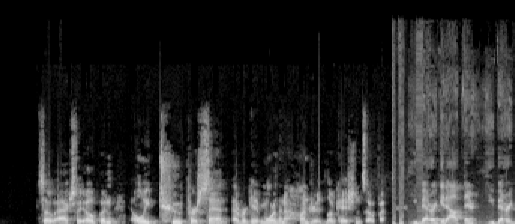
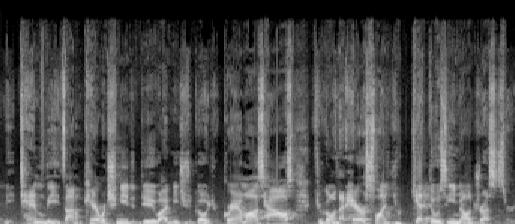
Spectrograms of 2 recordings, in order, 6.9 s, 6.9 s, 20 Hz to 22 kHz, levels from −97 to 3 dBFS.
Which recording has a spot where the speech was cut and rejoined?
first; 1 cut; at 5.3 s

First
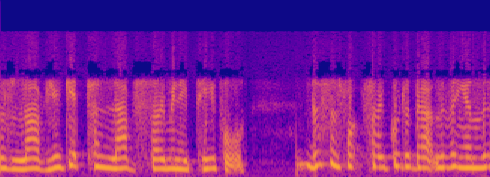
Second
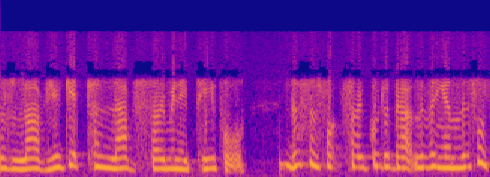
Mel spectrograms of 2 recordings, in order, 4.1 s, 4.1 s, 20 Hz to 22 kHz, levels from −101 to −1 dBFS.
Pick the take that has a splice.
second; 1 cut; at 2.2 s

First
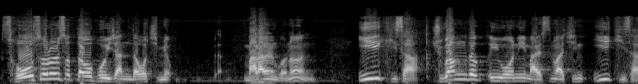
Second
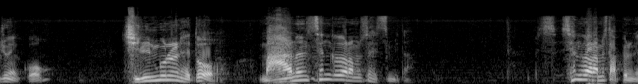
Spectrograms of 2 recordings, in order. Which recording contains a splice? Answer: first; 1 cut; at 3.6 s

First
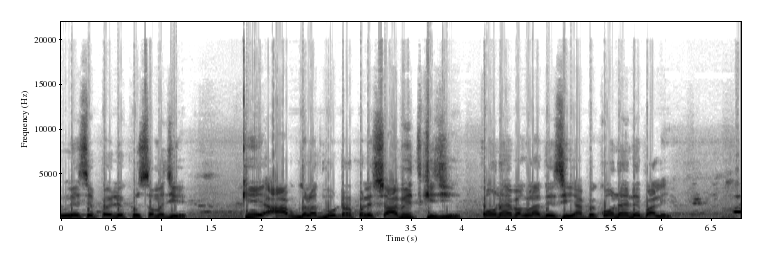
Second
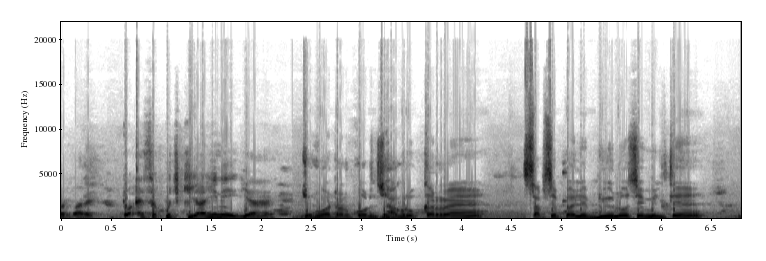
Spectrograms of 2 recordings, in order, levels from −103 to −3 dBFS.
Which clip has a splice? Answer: second; 1 cut; at 2.2 s

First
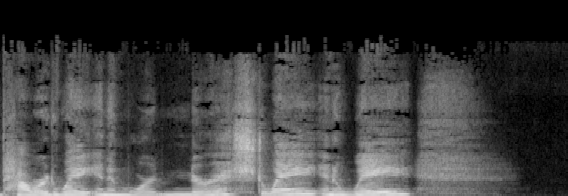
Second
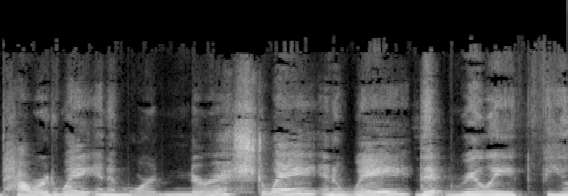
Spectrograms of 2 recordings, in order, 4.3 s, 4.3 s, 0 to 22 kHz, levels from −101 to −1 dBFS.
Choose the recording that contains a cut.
second; 1 cut; at 3.1 s

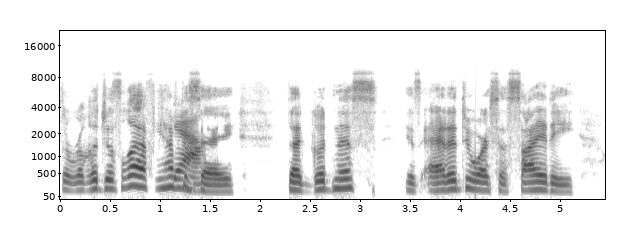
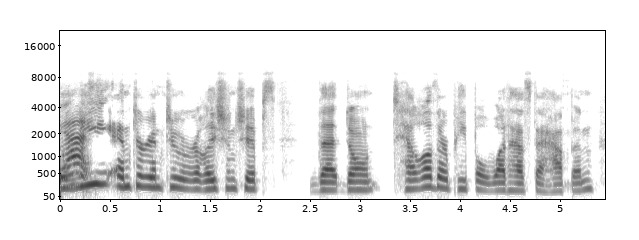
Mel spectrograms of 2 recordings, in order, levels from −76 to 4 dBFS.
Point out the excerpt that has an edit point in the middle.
first; 1 cut; at 1.0 s

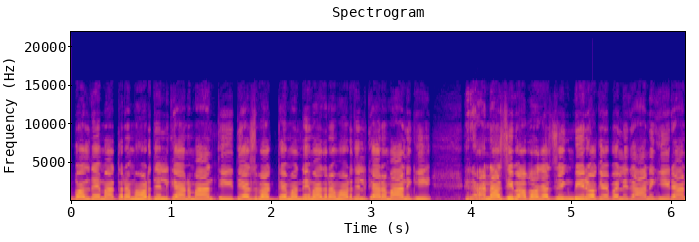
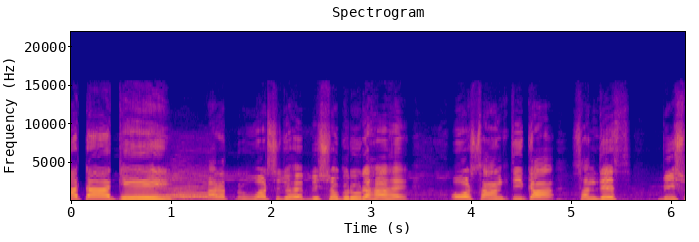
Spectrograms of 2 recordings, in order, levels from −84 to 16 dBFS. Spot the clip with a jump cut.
second; 1 cut; at 1.3 s

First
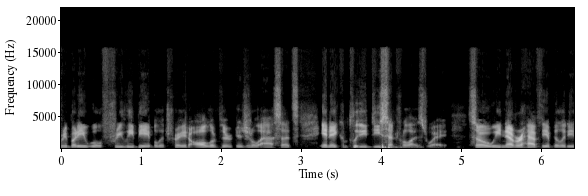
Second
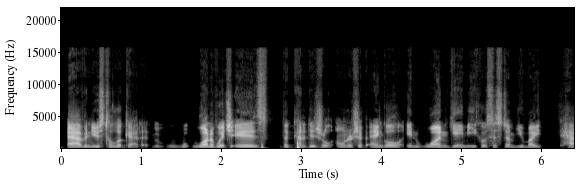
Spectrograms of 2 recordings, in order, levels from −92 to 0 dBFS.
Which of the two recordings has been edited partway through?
second; 2 cuts; at 1.1 s, 4.3 s

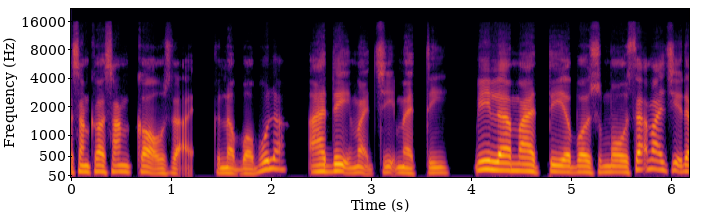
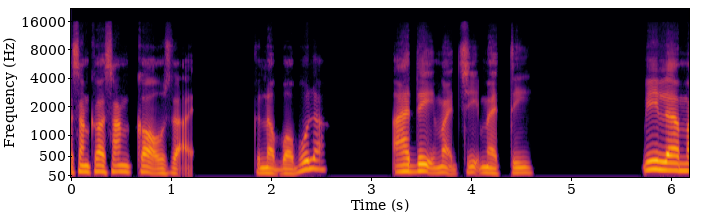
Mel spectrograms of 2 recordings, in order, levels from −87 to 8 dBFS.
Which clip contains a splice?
first; 3 cuts; at 1.3 s, 2.2 s, 3.9 s

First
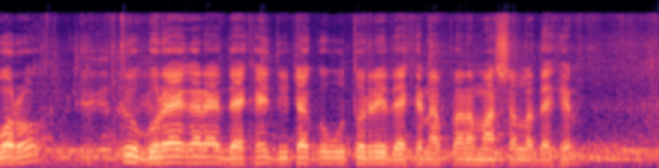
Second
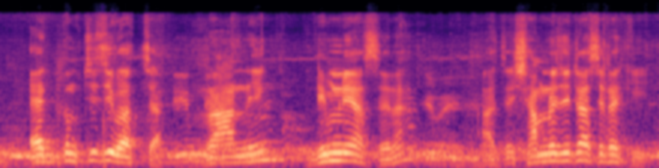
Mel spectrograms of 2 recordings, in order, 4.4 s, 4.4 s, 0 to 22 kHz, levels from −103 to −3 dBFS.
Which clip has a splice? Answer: second; 1 cut; at 1.1 s

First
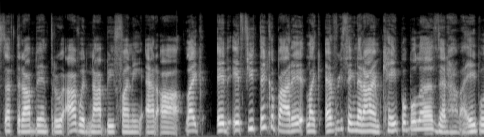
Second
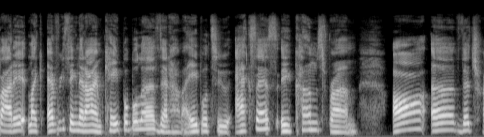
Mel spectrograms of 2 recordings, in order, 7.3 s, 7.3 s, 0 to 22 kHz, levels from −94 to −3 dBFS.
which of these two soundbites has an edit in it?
first; 1 cut; at 2.7 s

